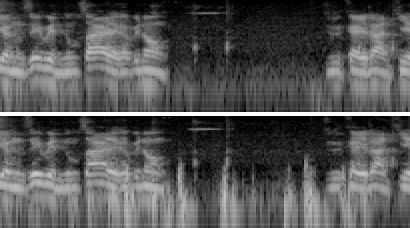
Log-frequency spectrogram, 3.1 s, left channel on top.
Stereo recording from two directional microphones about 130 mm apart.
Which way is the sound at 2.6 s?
15° left (ahead or behind).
